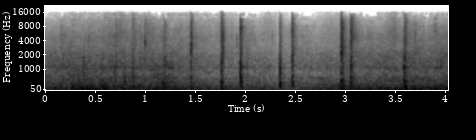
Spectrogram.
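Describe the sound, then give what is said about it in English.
Footsteps going up steps, several sharp, distinct thuds at an uneven walking pace over a steady background hiss. “And we're about to go up some steps. Prepare for authentic step noises.”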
